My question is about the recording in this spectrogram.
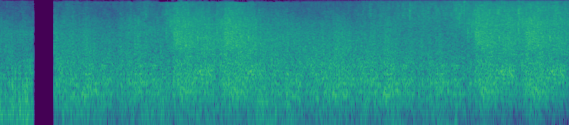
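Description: Thunderstorm: a continuous low rumble of rolling thunder with a noisy hiss over it. A brief dropout to silence about half a second in.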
